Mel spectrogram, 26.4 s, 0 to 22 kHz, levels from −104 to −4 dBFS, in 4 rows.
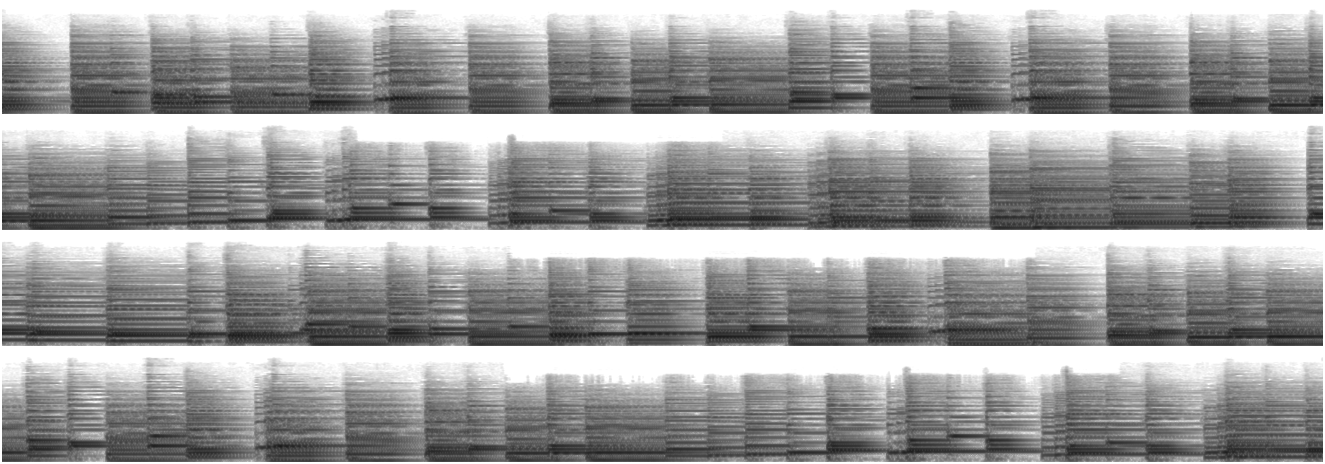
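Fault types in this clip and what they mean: Bluetooth SBC bit pool drop: A congested link lowered the SBC bit pool. Three times, the treble dulls and gritty noise rises, then clears.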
